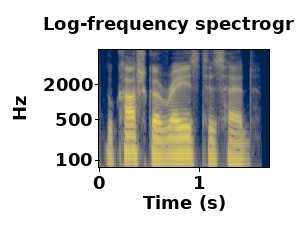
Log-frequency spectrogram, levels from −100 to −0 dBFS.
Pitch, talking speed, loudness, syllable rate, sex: 115 Hz, 140 wpm, -19 LUFS, 4.8 syllables/s, male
